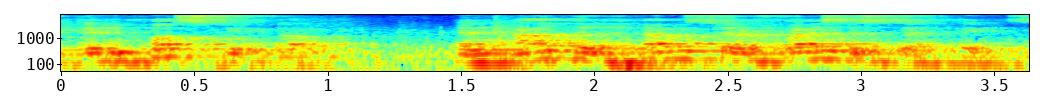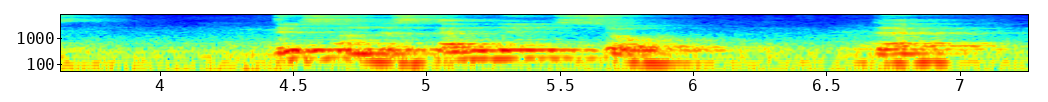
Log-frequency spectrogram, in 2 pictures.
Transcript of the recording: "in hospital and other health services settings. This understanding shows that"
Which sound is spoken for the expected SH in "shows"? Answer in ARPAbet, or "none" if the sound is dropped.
S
